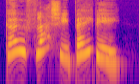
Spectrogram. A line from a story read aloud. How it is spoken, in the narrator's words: shouted one man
